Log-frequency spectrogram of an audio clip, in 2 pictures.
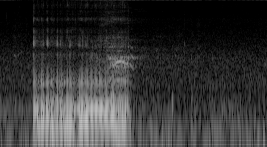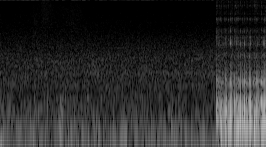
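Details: Sleeping pet bulldog snoring loud indoors; one long harsh rasping snore with a wavering, gurgling texture, then quiet breathing, and a second loud snore starting near the end.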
